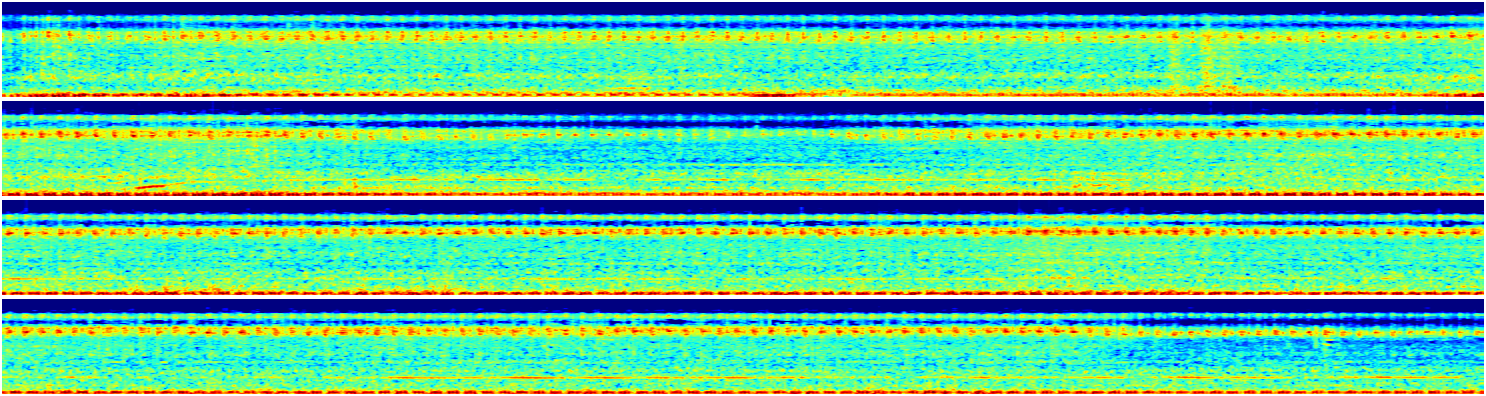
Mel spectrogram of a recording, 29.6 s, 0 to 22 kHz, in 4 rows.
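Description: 1964 David Brown tractor engine running steadily at about 1600 rpm while pulling a harrow. The note deepens and grows a little louder about seven seconds in. A thin squeal comes and goes from about nine seconds in.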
